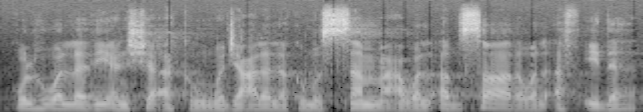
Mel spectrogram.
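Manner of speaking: fast chanted Quran recitation; Quranic recitation. Real, not acted. Preacher quoting Allah to his congregation, fast chanted recitation. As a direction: chant the verse quickly, in one sweep.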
